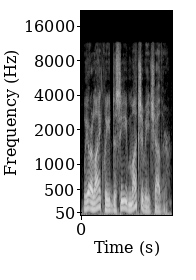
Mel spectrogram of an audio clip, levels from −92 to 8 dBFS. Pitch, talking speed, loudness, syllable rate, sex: 115 Hz, 295 wpm, -14 LUFS, 7.6 syllables/s, male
